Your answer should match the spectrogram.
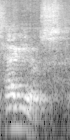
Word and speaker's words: Hagios: And then in the Greek, it's Hagios.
